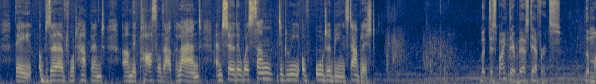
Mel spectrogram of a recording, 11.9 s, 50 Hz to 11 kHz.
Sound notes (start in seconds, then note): 7.6 gentle suspenseful music; 7.6 water babbles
